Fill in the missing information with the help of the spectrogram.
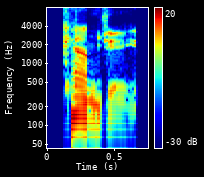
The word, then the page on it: kanji: British English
